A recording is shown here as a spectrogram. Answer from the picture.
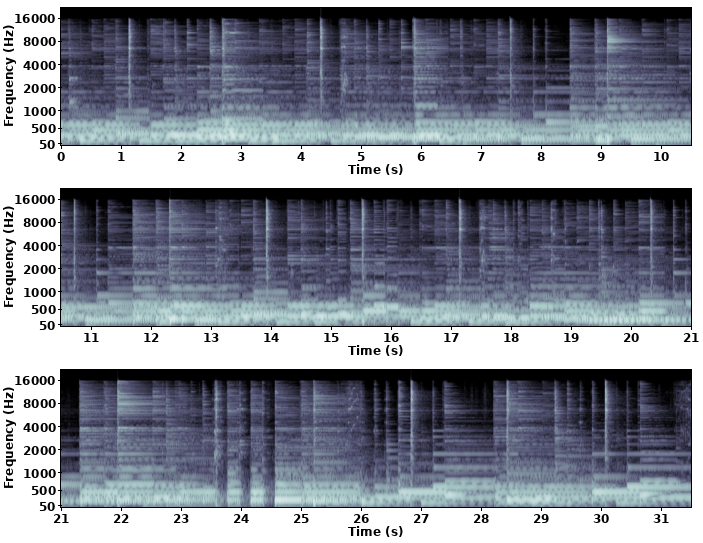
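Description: McPherson Sable carbon-fibre acoustic guitar with a basket-weave top, fingerpicked in flowing arpeggios with ringing, sustained notes. The playing breaks off briefly a few times about three-quarters of the way through.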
